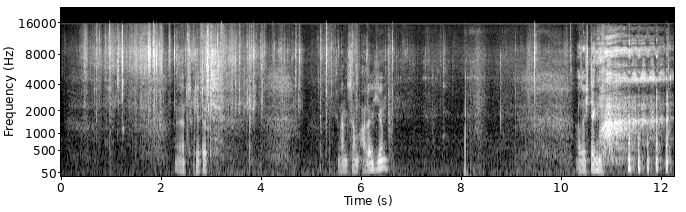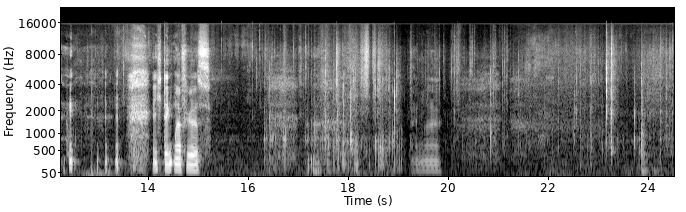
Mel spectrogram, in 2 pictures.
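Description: Plastic packaging rustles and crinkles.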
